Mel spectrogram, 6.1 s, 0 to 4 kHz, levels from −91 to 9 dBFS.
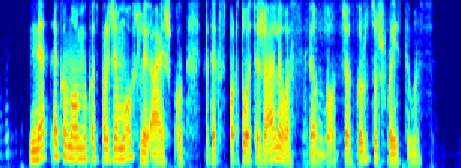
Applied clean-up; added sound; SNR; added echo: neural mask model DeepFilterNet 3.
